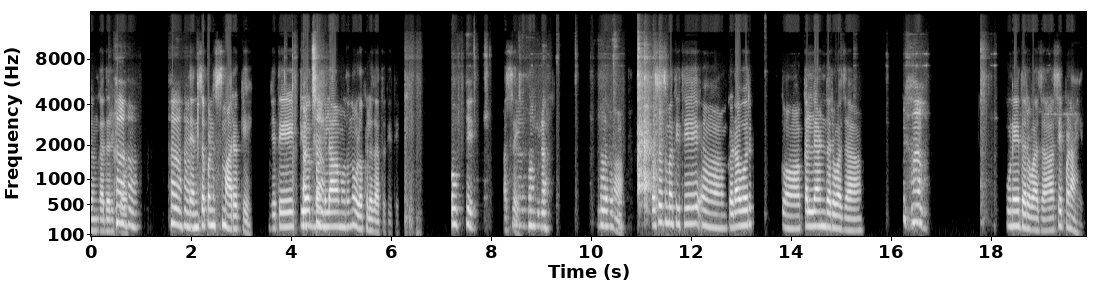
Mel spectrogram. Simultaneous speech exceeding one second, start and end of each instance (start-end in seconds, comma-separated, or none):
none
